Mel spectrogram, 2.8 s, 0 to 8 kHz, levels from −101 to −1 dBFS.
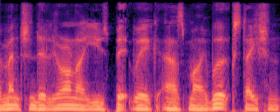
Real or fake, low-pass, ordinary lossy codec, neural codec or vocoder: real; 7.2 kHz; AAC, 32 kbps; none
